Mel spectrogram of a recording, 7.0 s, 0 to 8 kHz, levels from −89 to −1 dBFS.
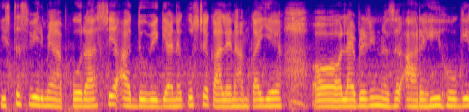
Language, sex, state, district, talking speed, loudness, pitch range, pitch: Hindi, female, Delhi, New Delhi, 145 wpm, -13 LUFS, 175-190 Hz, 180 Hz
